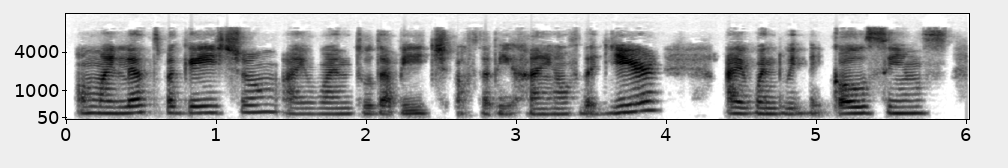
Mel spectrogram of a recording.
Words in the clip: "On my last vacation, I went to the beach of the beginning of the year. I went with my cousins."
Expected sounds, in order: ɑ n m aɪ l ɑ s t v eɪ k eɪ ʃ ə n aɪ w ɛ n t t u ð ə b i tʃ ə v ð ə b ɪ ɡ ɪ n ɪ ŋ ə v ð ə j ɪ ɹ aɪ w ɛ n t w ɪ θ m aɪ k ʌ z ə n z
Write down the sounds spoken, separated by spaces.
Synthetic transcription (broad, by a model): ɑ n m aɪ l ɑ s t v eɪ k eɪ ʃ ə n aɪ w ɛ n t t u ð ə b i tʃ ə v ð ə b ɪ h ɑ ɪ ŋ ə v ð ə j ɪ ɹ aɪ w ɛ n t w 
